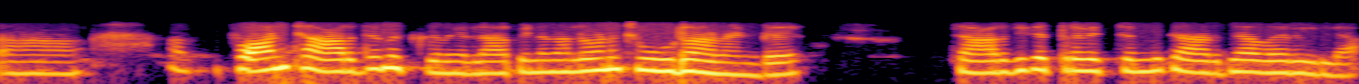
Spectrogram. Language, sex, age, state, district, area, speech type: Malayalam, female, 18-30, Kerala, Kasaragod, rural, conversation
